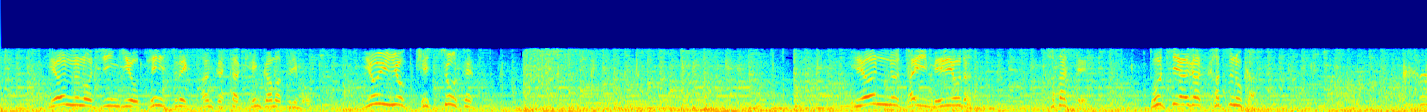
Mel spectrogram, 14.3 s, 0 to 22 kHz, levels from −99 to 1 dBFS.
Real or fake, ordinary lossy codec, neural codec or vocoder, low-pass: real; none; none; 3.6 kHz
